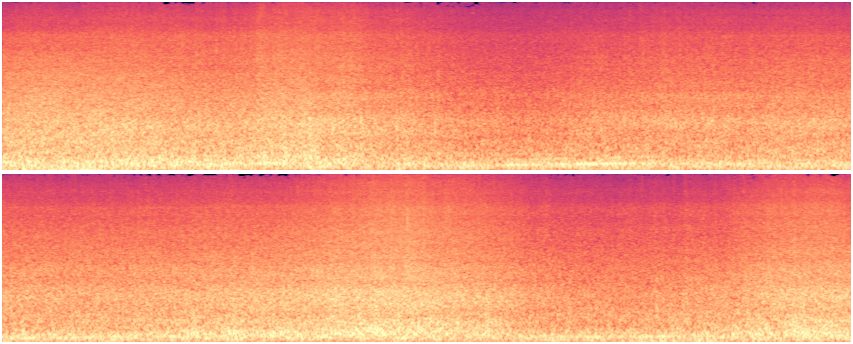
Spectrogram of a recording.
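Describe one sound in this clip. Ocean waves roll in and crash against rocks with a steady, surging roar.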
